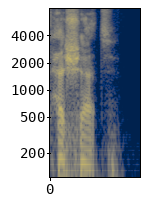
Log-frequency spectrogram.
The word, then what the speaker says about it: Hachette: For all of our French listeners, we know it's pronounced Hachette.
